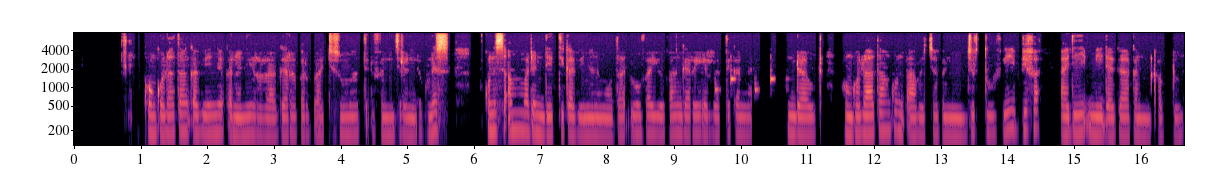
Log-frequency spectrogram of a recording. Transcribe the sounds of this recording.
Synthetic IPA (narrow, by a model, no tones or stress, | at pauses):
kɔŋkɔlaːt̪aːŋkʼɐbe̞ːɲːɐkʼɐnɐniːɾːaːɡɐɾɐbɐɾbaːt͡ʃːɪ̥sʊmːaːt̪ːɪᶑʊfɐnd͡ʒɪɾɐnᶑɐkʊnɪs | kʊnɪsɐ̰mːɐd̪ɐnd̪e̞ːt̪ːiːkʼɐbe̞ːɲːɐnɐmo̞ːt̪aːᶑuːmfaːjo̞ːkaːŋɡɐɾe̞ːʔɪrːɐt̪ːɪkɐnhʊnd̪aːʊᶑ̪ɐ̥ | kɔŋkɔlaːt̪aːŋkʊnᶑaːbɐt͡ʃːakɐnd͡ʒɪɾt̪uːfɪbɪfɐ | ɐd̪iːmiːᶑɐɡaːkɐnkʼɐbd̪uː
